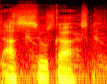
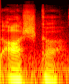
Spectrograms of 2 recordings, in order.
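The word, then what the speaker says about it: Asuka: You look Her name looks like it would be pronounced Ashuka, but it's Ashka.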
